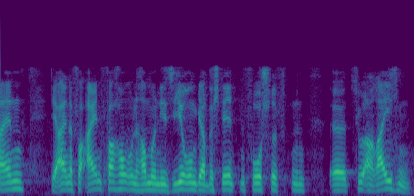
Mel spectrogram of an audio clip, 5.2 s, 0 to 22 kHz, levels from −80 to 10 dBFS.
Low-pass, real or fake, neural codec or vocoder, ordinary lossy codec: 5.4 kHz; fake; codec, 16 kHz, 2 kbps, FunCodec, trained on Chinese and English, 25 frames a second; none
